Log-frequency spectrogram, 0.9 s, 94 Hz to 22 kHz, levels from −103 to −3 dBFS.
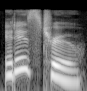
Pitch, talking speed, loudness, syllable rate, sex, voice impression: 240 Hz, 205 wpm, -16 LUFS, 4.0 syllables/s, female, feminine, slightly adult-like, slightly soft, cute, calm, friendly, slightly sweet, kind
